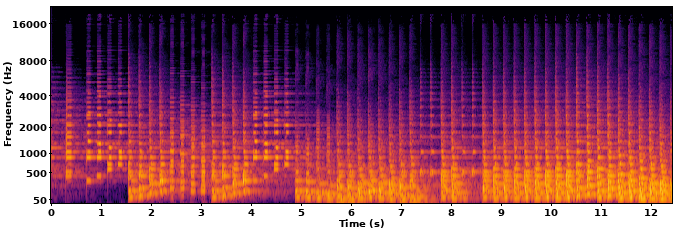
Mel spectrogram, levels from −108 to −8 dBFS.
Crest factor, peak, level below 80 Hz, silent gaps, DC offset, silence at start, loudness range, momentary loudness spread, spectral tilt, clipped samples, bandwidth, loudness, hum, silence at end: 18 dB; -10 dBFS; -40 dBFS; none; under 0.1%; 0 s; 5 LU; 8 LU; -8 dB/octave; under 0.1%; 12 kHz; -29 LUFS; none; 0 s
